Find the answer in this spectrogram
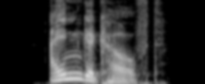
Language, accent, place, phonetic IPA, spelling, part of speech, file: German, Germany, Berlin, [ˈaɪ̯nɡəˌkaʊ̯ft], eingekauft, verb, De-eingekauft.ogg
- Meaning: past participle of einkaufen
